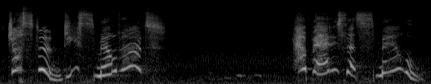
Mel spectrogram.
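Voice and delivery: high, exaggerated outraged sniffing mum; hammed-up parent complaining about a stink; mock disgusted mum. Mum teasing her kids about a stinky attitude, high mock disgust. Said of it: "It goes like this".

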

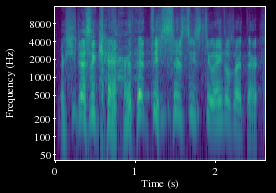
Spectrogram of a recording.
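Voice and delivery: high, laughing, incredulous delivery; amused disbelief. Real, not acted. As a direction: laugh through it, pitched well up. Preacher amused by Mary's indifference.

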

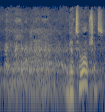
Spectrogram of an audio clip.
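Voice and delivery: slow, voiceless, laughing mimicry; mocking child echo. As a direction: echo it back like a cheeky kid. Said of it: "child mimics dad's words".

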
